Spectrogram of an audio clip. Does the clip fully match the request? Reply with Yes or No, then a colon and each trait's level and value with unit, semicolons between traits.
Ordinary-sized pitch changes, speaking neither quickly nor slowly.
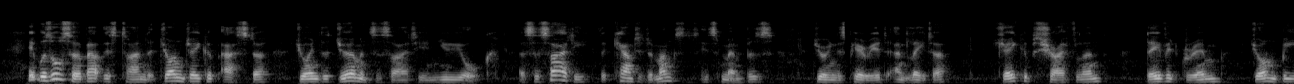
Yes: average, 4.1 semitones; average, 165 wpm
